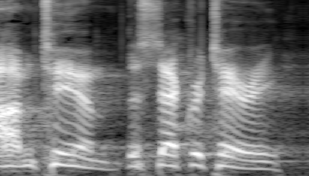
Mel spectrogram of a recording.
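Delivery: low and slow voice. Urging married listeners to stay faithful, playing Tim the secretary in a deep voice. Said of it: "With a deep voice".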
